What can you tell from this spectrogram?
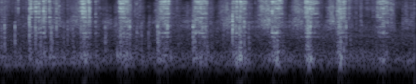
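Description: Knife blade scraping the spine clusters off a prickly pear (nopal) cactus pad in quick repeated strokes, about three a second.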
